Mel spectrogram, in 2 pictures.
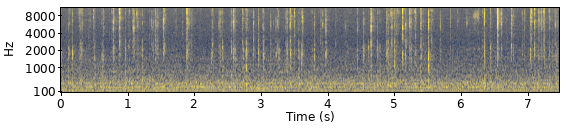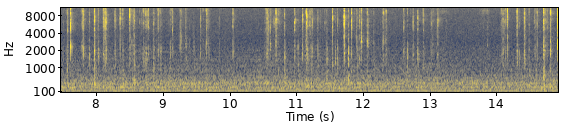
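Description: Fingertips of both hands type continuously on a silver MacBook Pro laptop keyboard, with black plastic low-profile keys set in an aluminum chassis. Rapid, light clicky taps patter steadily throughout, over a constant low hum.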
